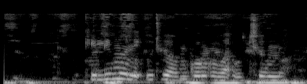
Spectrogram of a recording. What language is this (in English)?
Swahili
